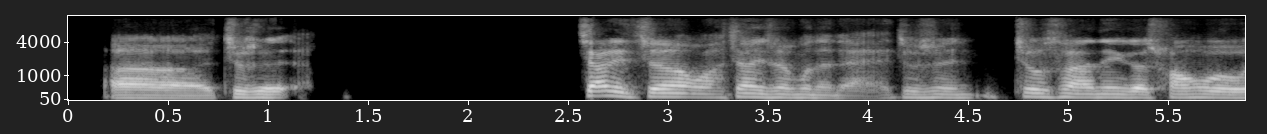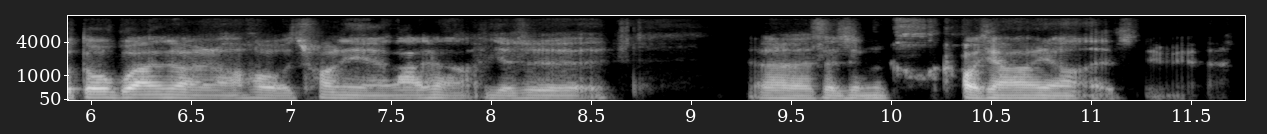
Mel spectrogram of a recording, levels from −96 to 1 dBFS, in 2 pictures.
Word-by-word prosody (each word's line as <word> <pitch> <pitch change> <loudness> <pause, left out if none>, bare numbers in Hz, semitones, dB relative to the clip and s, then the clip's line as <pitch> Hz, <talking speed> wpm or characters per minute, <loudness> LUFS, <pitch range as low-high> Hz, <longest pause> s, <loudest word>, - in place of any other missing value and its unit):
呃， 105 -2 +4
就 125 +5 0
是 120 0 +1 1.3
家 190 0 +6
里 175 -4 +3
真 150 +2 +4
哇， 130 -1 -3
家 150 +3 +1
里 135 - 0
真 125 -1 -1
不 120 - -3
能 105 -2 -5
待。 100 +2 -9
就 125 0 -6
是 120 -1 -5 0.2
就 150 -2 +1
算 135 -2 +2
那 130 -1 0
个 120 -1 +4
窗 125 +2 +1
户 120 -3 +3
都 120 +1 +3
关 120 0 +3
上， 115 -3 -1
然 100 0 -6
后 105 -2 -3
窗 115 +3 -4
帘 105 -2 -6
拉 105 0 -2
上 100 -3 -7
也 100 -2 -7
是 105 -1 -7 0.7
呃， 100 -2 -3
在 105 0 -5
这 105 +1 -6
边 100 0 -7
烤 - - -16 0.3
烤 - - +6
箱 105 -1 0
一 - - 0
样 100 -1 -3
的， - - -11
这 - - -18
边。 - - -26
110 Hz, 225 characters per minute, -24 LUFS, 105-125 Hz, 1.3 s, 家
